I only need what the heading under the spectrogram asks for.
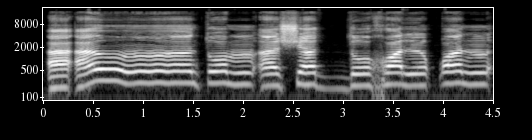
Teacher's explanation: یہاں پر نون ساکن کے بعد تا ہے، اخفا کا قاعدہ ہوگا. قاف کے اوپر تنوین ہے، تنوین کے بعد حمزہ آ گیا، یہاں پر اظہار حلقی کا قاعدہ ہوگا.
